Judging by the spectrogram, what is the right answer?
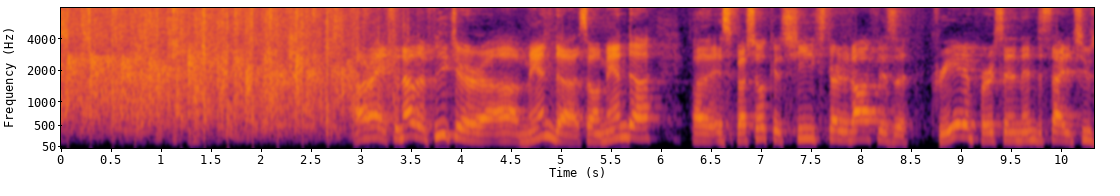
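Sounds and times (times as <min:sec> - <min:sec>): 
crowd applause: 0:00.0 - 0:03.4
speech: 0:02.9 - 0:10.3.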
